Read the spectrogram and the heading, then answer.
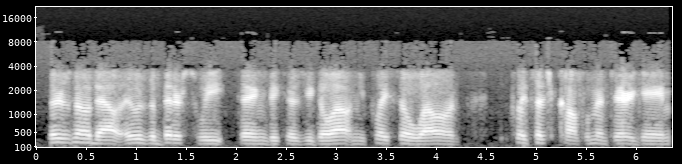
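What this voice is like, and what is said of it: Congested, stuffed-up voice. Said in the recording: “I'm a little stuffed up, so you're going to have to excuse the voice this morning.”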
